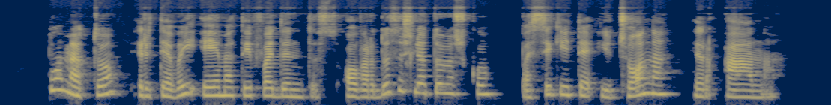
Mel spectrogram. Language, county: Lithuanian, Panevėžys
